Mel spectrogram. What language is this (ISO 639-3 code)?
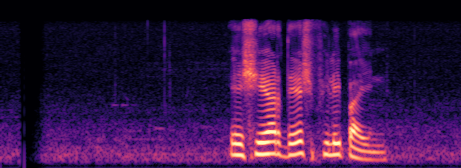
ben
